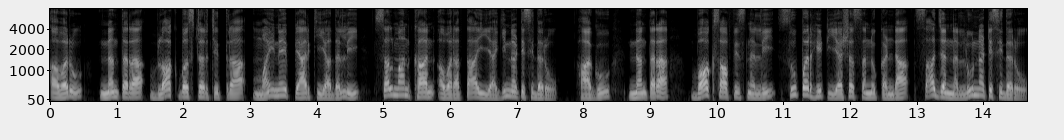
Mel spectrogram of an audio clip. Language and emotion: Kannada, neutral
